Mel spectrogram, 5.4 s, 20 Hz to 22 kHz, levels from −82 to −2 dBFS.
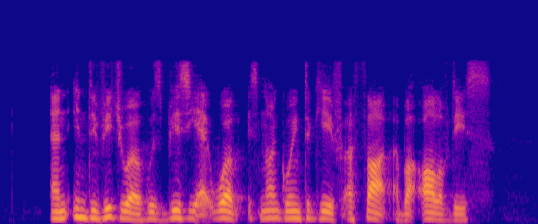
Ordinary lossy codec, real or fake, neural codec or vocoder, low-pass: none; fake; codec, 16 kHz, 0.5 kbps, X-Codec, WavLM features, trained on Multilingual LibriSpeech; 7.2 kHz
